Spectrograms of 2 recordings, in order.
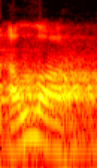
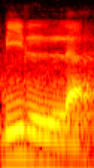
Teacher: Kalau ikut lafzul jalalah bunyinya Allah, yang tafkhim. Jadi sebabkan ba tu baris bawah, maka bunyi billah, tarqiq pada sebutannya.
